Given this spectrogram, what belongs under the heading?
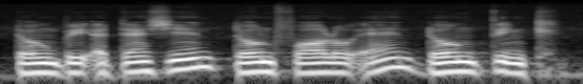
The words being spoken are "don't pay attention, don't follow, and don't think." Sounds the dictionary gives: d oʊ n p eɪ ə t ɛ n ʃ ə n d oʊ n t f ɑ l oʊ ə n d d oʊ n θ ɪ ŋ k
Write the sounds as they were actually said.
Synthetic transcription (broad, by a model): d oʊ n b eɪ ə t ɛ n ʃ ə n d oʊ n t f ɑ l oʊ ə n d d oʊ n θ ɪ ŋ k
